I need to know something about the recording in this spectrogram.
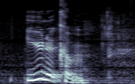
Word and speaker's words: Unicum: what we assumed to be the local tipple, unicum, in its weirdly shaped bottle.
